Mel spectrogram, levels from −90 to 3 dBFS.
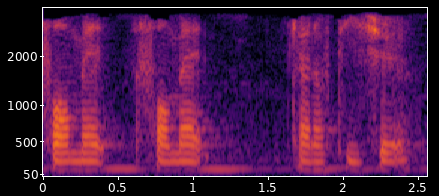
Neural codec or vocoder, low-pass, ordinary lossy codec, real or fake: vocoder, 44.1 kHz, 128 mel bands every 512 samples, BigVGAN v2; 3.6 kHz; MP3, 24 kbps; fake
